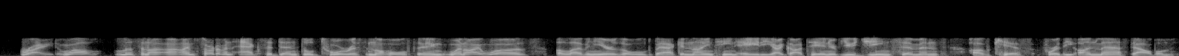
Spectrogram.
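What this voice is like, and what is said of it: Canadian accent. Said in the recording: “I'm assuming you're obviously from Canada, because I can hear your lovely accent.”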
